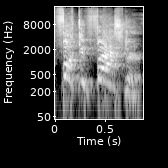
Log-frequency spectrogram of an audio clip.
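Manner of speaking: very high, loud, furious yelling. Retelling yelling at a kid buttoning his jacket, retelling his own yelling. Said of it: "And I'm like yelling at this kid".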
